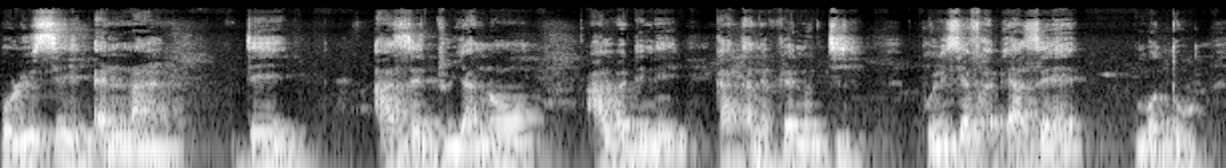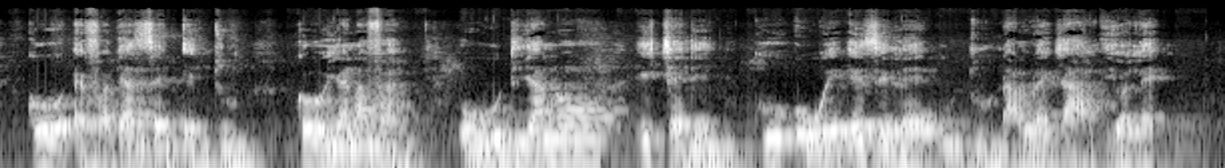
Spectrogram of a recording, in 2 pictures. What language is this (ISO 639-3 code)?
kpo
